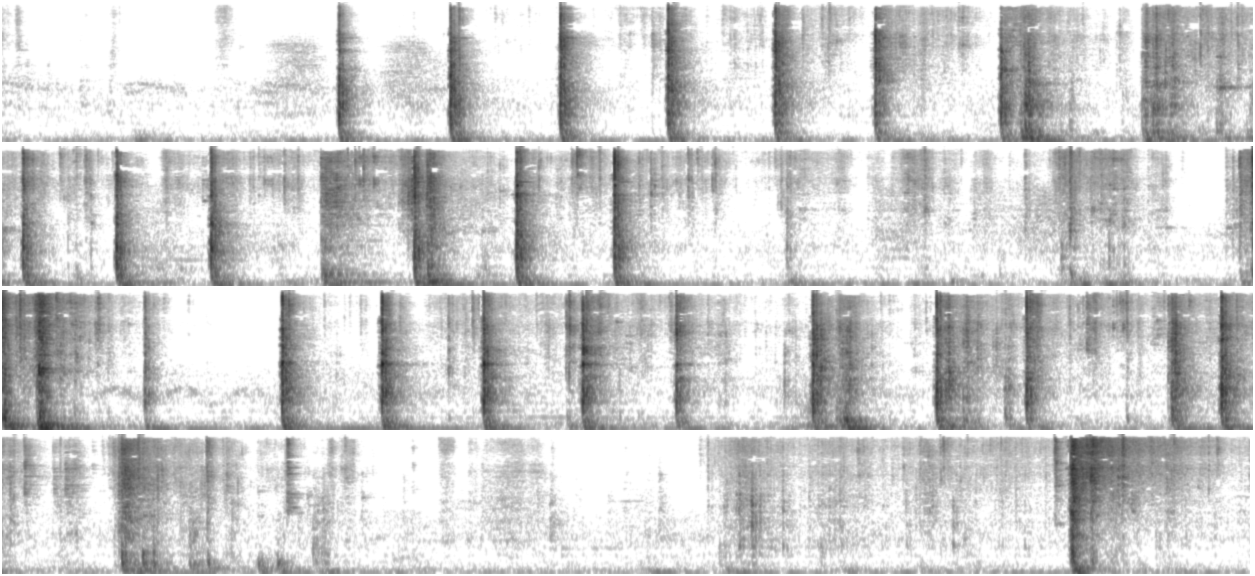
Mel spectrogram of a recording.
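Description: Hammer blows on the top course of an old brick wall, knocking bricks and mortar loose: a long run of sharp strikes about two a second, the loudest near the middle. Near the end the blows stop and a rush of crumbling brick and mortar dust falls.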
